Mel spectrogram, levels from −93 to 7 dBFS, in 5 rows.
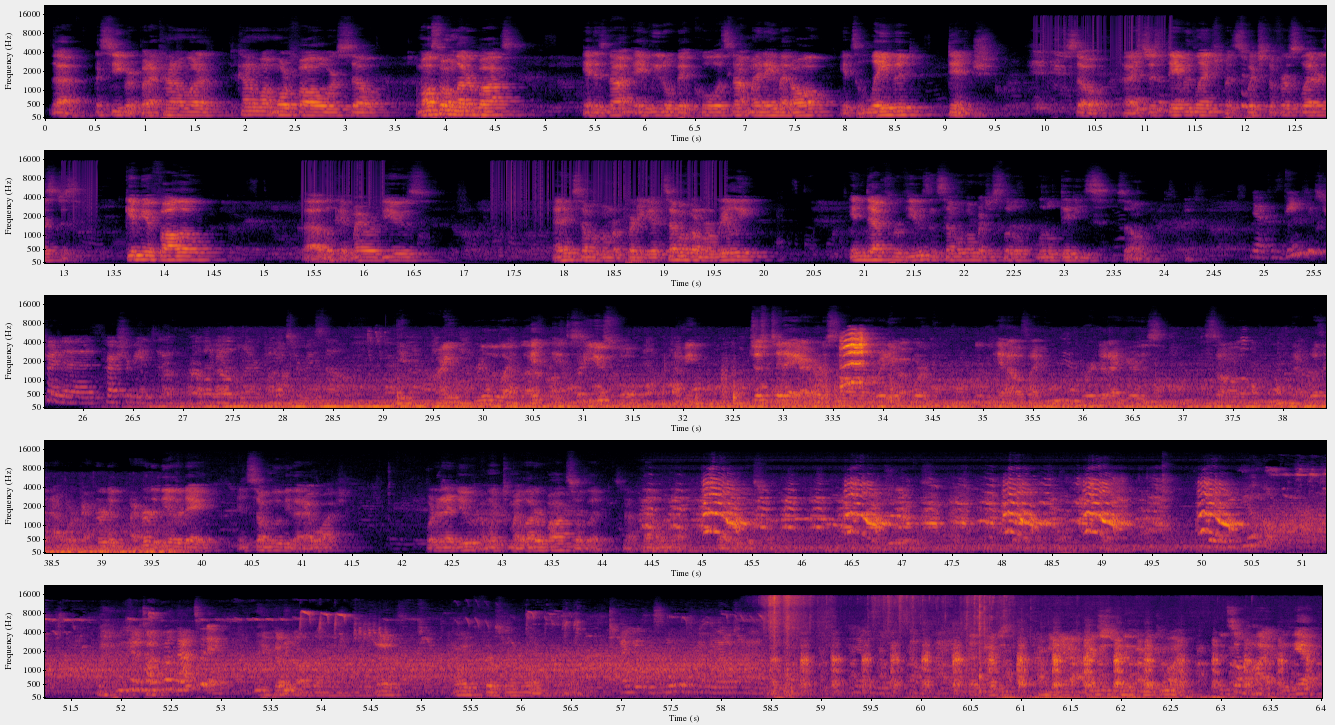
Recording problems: off-mic speech; far
room echo; noticeable; dies away in 0.5 s
animal sounds; very loud; from 27 s on; 6 dB above the speech
crackling; noticeable; 4 times, first at 10 s; 15 dB below the speech
background chatter; faint; throughout; 3 voices, 25 dB below the speech

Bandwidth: 15 kHz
